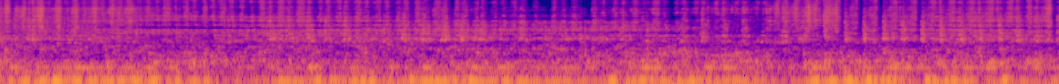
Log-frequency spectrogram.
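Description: Large bristle brush scrubbing and rubbing over a wet oil-painted canvas, an uneven scratchy rasp as the brush fluffs and softens the bottoms of freshly painted clouds.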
